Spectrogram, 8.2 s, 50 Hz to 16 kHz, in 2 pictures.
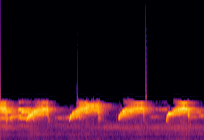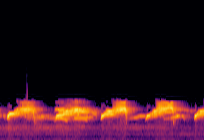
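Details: At the nest, one eagle tries to steal food from another that holds on after a short tussle, 07-02-2023 at 12:10; a steady run of eight high, shrill whistled notes, each sliding upward, about one per second.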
